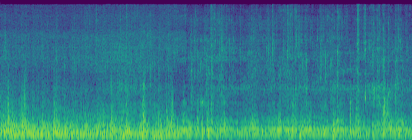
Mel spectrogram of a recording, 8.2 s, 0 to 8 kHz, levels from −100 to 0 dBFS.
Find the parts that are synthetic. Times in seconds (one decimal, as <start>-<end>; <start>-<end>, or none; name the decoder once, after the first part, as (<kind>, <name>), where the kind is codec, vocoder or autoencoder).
3.6-8.2 (vocoder, HiFi-GAN)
